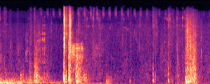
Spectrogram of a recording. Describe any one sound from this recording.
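Footsteps patter on the ground.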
